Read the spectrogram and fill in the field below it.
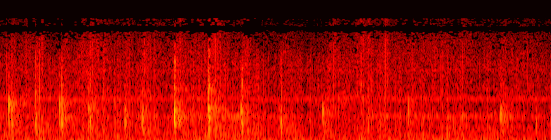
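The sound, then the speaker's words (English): Hooves of an approaching ridden horse clip-clop in a steady, uneven patter of sharp knocks, fairly faint, over a low background hiss with no voices. “Horse come there.”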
